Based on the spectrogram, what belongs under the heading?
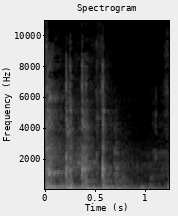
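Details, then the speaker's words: Subaru with Torq Locker automatic differential locker just installed (open diff required), wheel spun by hand: a few quick mechanical clicks, about four in half a second, fading as wheel slows; locks when wheel spins faster: normal locker ratcheting. "No a toto je vlastne ešte raz, aby ste to počuli, tak keď to točíte pomaly, tak idú obidve súčasne, ale keď to rozbehnete viacej, tak počujete, štvorkola vám normálne funguje."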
